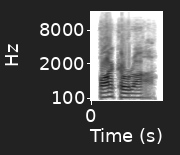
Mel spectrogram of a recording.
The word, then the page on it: baccarat: American English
